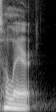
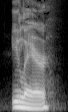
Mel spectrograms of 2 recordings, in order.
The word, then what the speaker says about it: Hilaire: Clyde Edwards Helaire you don't pronounce the H. Clyde Edwards Hilaire. – Or Hilaire.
